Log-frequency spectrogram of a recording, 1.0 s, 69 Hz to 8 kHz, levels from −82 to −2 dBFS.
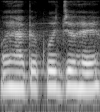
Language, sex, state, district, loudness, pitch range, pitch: Hindi, female, Bihar, Purnia, -13 LUFS, 190-195 Hz, 190 Hz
